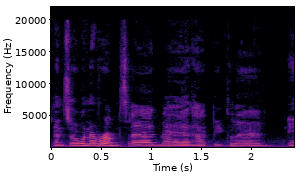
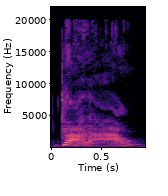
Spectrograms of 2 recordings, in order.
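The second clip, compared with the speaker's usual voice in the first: high, very loud trapped cry; acted panicked outburst; frantic shout; 7 semitones higher, 12 dB louder than usual. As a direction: yell it desperately, acted. Acts out being trapped in head.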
